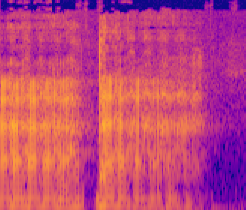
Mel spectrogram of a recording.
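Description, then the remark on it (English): A sheep bleats twice in close succession, a loud, quavering, nasal call broken by a brief pause, the second cry trailing off and fading out. “And Samuel says, wait a minute, what is the bleeding of the sheep that I hear?”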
